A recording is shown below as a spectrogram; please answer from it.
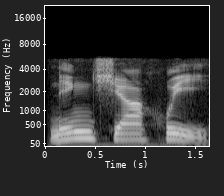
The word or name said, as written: Ningsia Hui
